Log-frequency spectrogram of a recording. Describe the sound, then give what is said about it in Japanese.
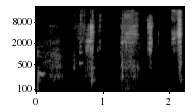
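Wet tongue licking sounds come in several short, smacking bursts separated by brief silences, close and fairly quiet. “お尻も私の舌でベロベロって舐めながら”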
